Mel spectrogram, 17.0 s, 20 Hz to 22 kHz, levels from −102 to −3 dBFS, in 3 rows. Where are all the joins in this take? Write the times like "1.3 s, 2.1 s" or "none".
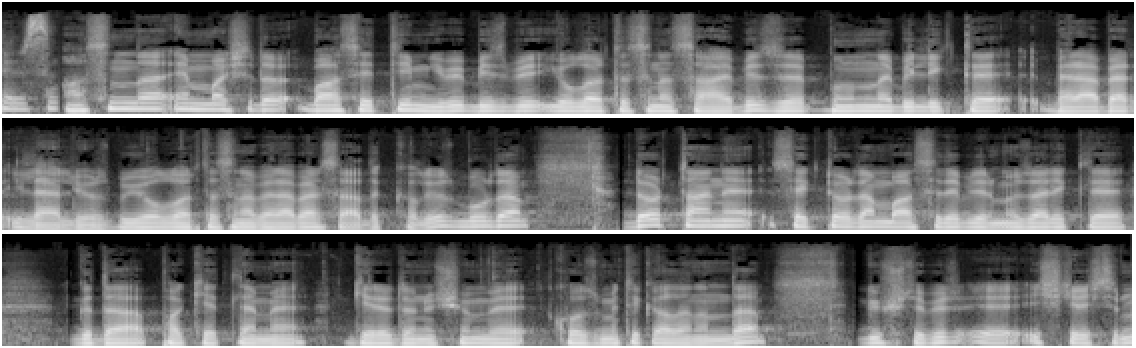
12.9 s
